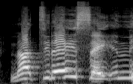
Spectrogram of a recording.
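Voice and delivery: high, loud, laughing; playful laughing shout; laughing mock rebuke. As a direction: laugh it off like banishing a demon.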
